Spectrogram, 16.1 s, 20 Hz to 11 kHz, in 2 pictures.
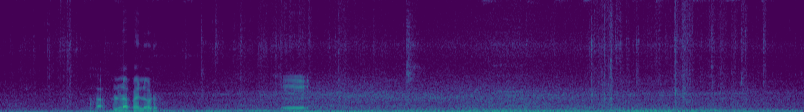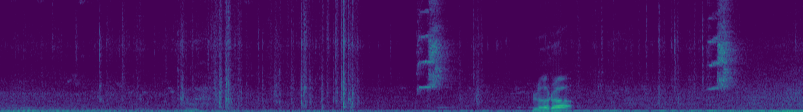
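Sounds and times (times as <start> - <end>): wing flaps: 5.2 - 13.2.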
